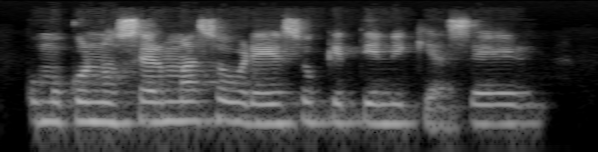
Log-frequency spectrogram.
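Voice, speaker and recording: A woman talks at a moderate pace in a fairly high voice. Her delivery is somewhat breathy. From Monterrey, Mexico. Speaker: podcast host. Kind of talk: interview conversation.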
